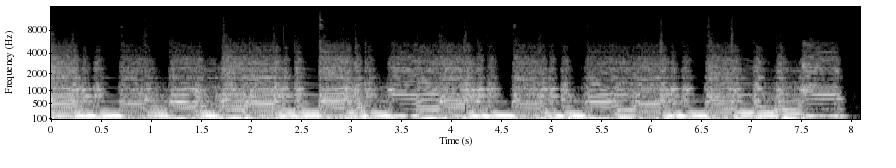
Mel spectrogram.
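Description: Distorted electric guitar plays a riff at a slow tempo, chunky chords with rhythmic stops and changes, loud and close with no voice.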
